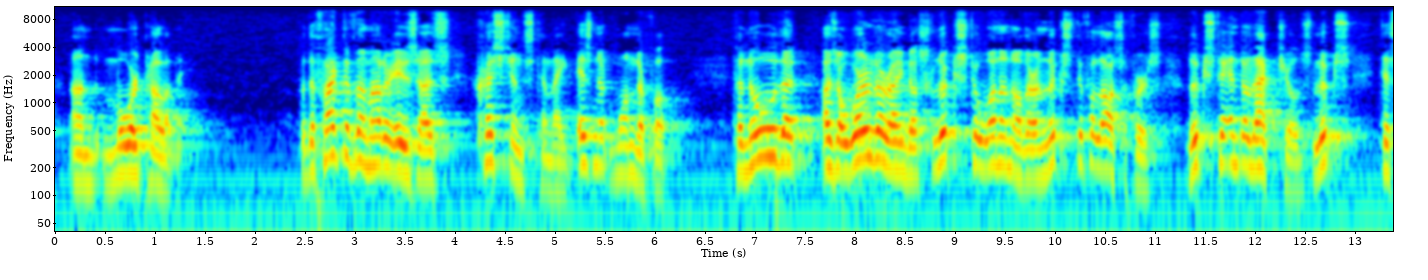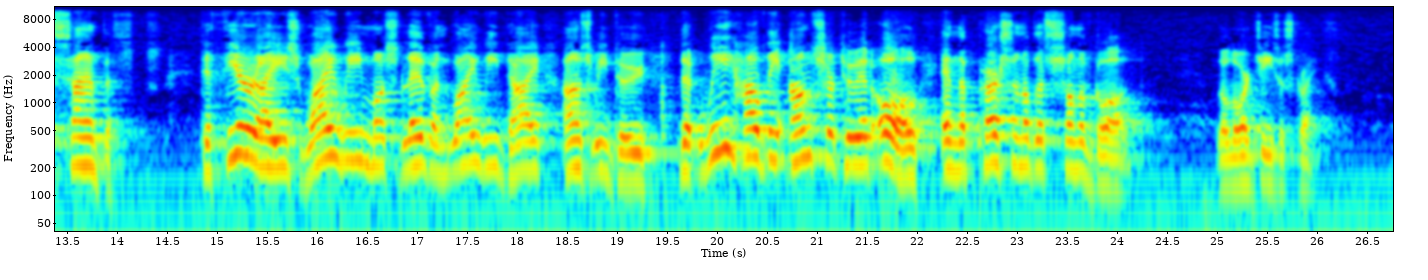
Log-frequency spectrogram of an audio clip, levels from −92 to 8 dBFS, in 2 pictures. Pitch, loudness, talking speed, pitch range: 200 Hz, -16 LUFS, 155 wpm, 170-235 Hz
